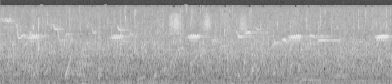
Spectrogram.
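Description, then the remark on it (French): The Crécoise, a small river by a village, flows steadily, its continuous rushing and gurgling filling the scene, while faint, short chirps of a kind of finch repeat now and then in the background. “On a notre petite rivière qui coule là, mais c'était un patrimoine universel.”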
